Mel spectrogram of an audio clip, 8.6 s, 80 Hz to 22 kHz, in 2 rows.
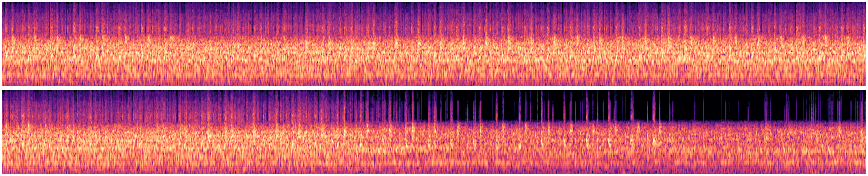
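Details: Mercedes A-Class W168 1.6 petrol, cold engine at idle without throttle: steady rapid ticking about three per second from collapsed hydraulic valve lifters, timing chain tensioner hum also audible; a common A-Class fault, fixed by replacing the hydraulic lifters.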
